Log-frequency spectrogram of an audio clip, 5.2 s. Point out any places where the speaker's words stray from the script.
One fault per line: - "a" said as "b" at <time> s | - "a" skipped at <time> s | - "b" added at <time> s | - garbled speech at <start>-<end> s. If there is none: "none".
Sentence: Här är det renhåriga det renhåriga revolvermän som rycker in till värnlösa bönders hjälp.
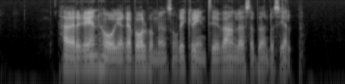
- "det renhåriga" skipped at 1.9 s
